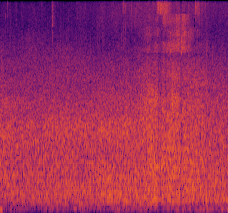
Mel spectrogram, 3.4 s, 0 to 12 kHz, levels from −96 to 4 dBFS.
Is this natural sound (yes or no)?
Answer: yes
